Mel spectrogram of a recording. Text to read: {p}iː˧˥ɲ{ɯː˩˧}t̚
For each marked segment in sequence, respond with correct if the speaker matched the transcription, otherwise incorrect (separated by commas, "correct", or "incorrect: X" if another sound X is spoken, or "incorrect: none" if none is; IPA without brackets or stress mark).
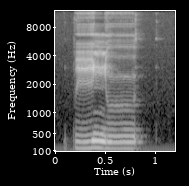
correct, incorrect: ɯː˧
